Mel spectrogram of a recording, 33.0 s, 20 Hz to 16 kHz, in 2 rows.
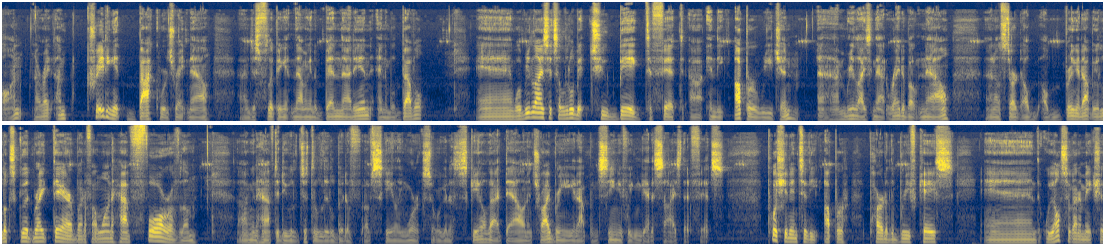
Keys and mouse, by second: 0.7 x, 1.6 a, 1.9-3.4 middle drag, 3.0 r, 4.5 click, 5.1 s, 6.2 click, 7.1 ctrl+b, 8.0 a, 8.6 Tab, 9.7-11.6 drag, 11.8 middle click, 12.5 click, 14.6-16.7 middle drag, 23.0 Tab, 23.8 a, 24.2 s, 25.4 click, 26.4 KP_Decimal, 26.7-27.8 middle drag, 27.8 click, 29.1 click, 30.2 s, 31.2 click, 31.8 click, 32.1 Tab.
